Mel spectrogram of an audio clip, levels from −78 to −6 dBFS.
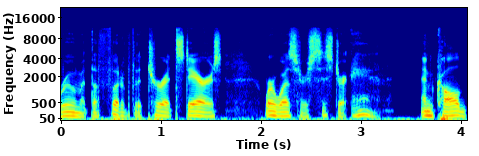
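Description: Speech, opening with a train of clicks from 0.02 to 0.69 s: about four near-identical pops, as loud as the speech, at irregular spacing averaging 4.6 per second, likely from interference or a faulty connection or power supply. On a spectrogram they show as thin full-height vertical lines, and on the waveform as sharp isolated spikes.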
